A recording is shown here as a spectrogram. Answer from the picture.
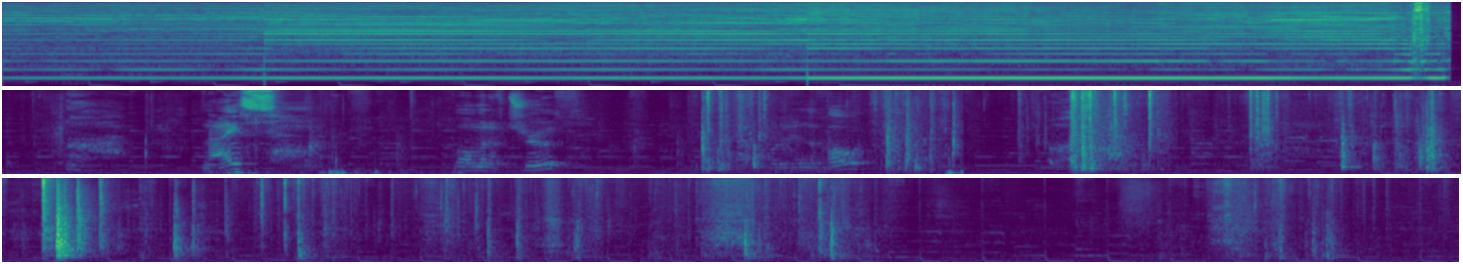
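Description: A handheld corded power tool running at one steady, high whining pitch as it cuts through a quarter-inch rubber truck-bed liner, getting louder in two steps, then stopping abruptly after about eleven seconds. Scattered knocks and thumps from handling the mat follow, the loudest about two-thirds of the way through.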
